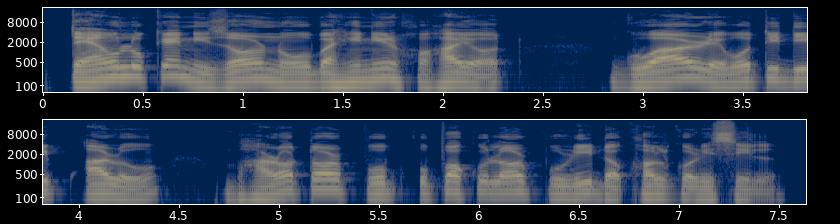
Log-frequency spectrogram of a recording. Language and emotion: Assamese, neutral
